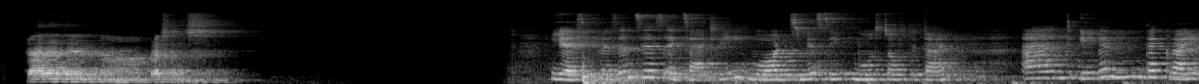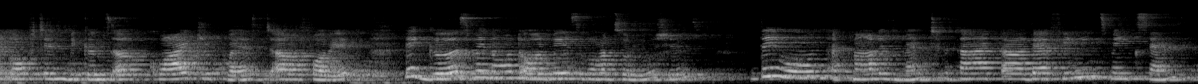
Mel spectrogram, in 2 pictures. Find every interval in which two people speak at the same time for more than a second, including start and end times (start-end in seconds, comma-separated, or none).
none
